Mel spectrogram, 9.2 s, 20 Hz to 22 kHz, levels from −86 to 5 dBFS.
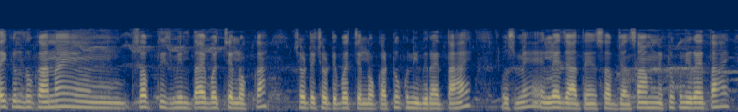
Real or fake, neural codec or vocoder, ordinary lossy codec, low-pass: real; none; none; none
